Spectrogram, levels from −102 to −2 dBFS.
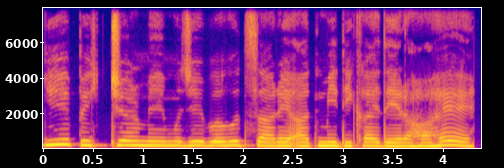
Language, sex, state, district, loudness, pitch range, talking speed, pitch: Hindi, female, Arunachal Pradesh, Papum Pare, -10 LUFS, 205-230 Hz, 150 wpm, 220 Hz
